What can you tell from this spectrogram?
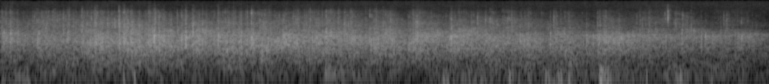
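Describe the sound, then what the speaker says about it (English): Audience applause at a lecture, a dense, steady clapping from a full hall lasting the whole stretch without breaks, no voices over it. "What great applause."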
